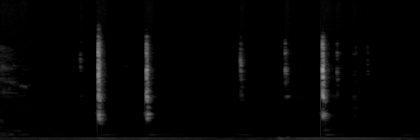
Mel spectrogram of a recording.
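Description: Telephone keys click as a finger dials.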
